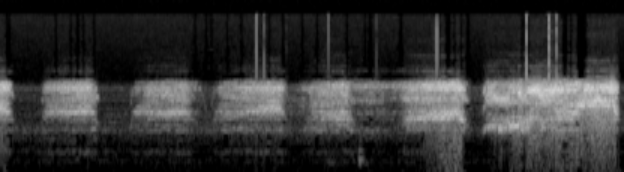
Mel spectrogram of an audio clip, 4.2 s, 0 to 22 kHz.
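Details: Barn owl family at the nest, early morning 3 November 2015, female shredding a big mouse for the owlets; overlapping hoarse screeches, the later ones longer and louder, with scattered ticks.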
